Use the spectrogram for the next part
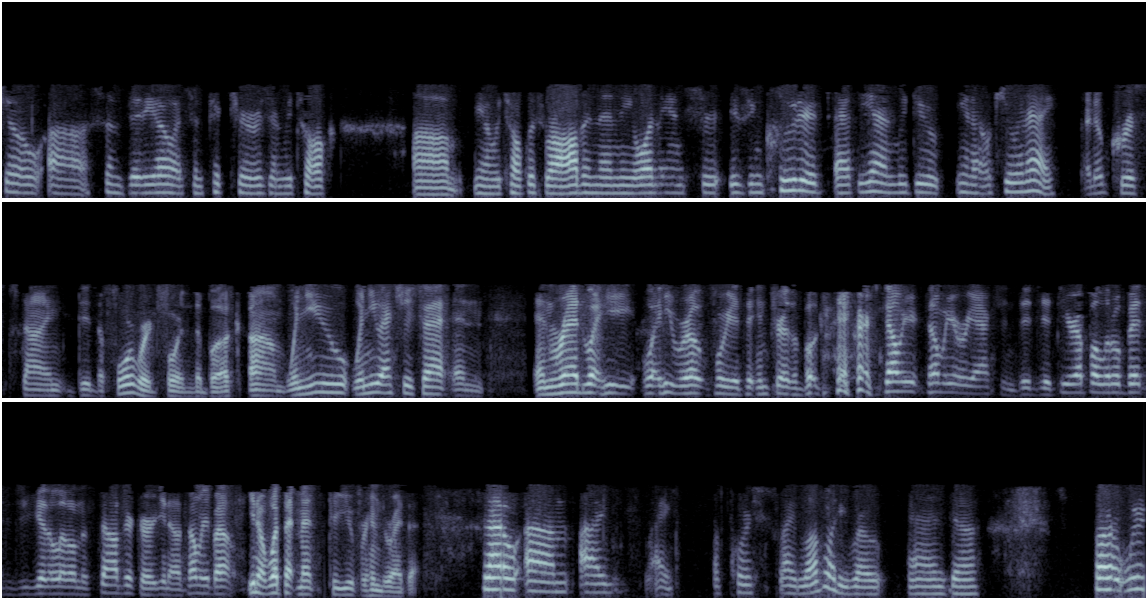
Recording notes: called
